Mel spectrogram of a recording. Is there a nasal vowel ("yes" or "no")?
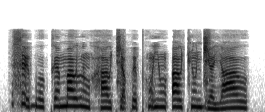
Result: yes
